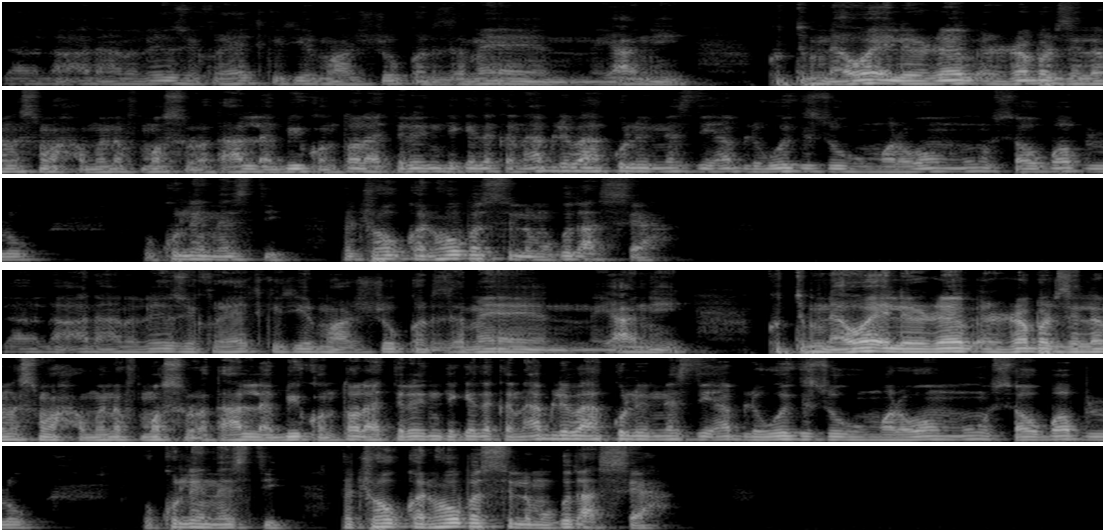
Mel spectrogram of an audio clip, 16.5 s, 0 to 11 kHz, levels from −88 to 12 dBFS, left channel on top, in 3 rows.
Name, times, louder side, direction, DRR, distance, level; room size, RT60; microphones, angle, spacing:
voice 1, 0.0-3.4 4.0-11.1 11.8-12.2 12.7-14.3, right 4 dB, 55° right, 0.4 m, -31 dB
2.9 x 2.0 x 2.2 m
head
